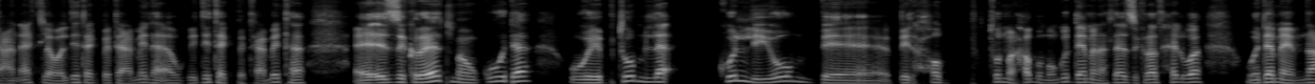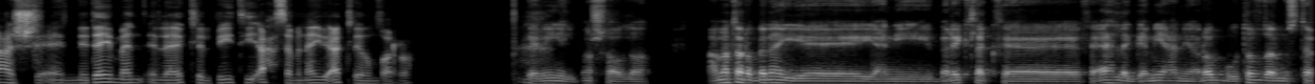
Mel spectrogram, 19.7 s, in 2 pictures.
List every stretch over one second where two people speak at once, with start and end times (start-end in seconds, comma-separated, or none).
none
